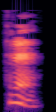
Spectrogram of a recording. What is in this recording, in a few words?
"tre" Albanian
